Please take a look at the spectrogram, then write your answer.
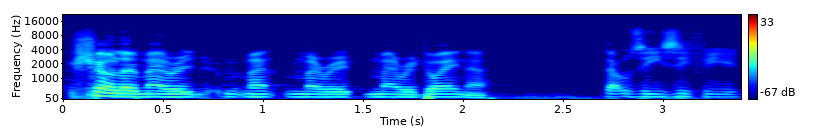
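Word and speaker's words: Xolo Maridueña: Is a sh sound. So. Oh, X yourself then. Right. Yeah. Because it's like Sholo Mariduena.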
